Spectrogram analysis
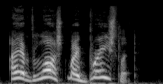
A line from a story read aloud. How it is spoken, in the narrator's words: she cried in Italian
